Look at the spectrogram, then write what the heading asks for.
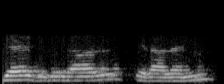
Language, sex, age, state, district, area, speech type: Sindhi, female, 60+, Rajasthan, Ajmer, urban, conversation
